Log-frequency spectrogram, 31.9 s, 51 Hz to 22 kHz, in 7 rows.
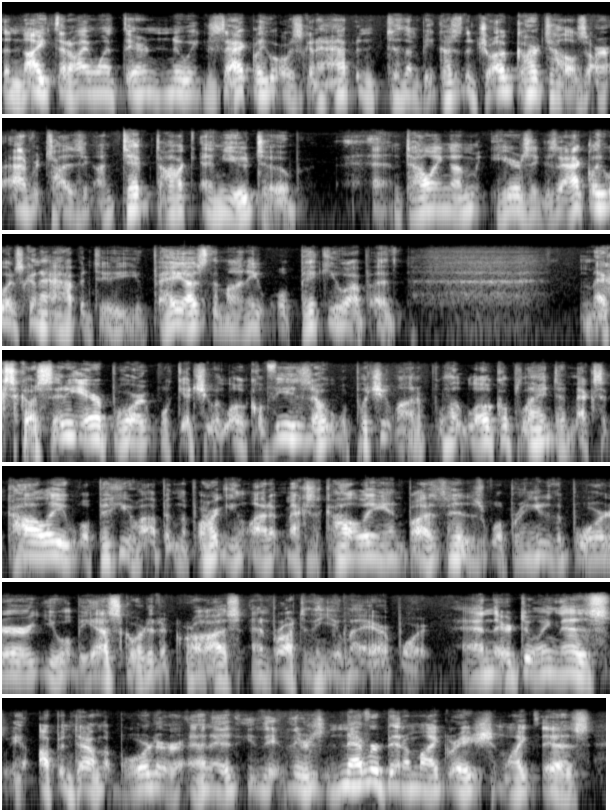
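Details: Adult male with spasmodic dysphonia; he reports a very strong voice until age 42, then onset in 1996 after a neurological injury, which he attributes to his brain sending wrong signals to his vocal cords.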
